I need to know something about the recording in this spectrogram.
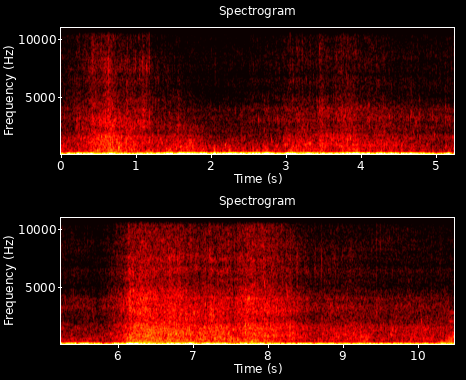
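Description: Small sea waves lapping over sand and mossy rocks at the water's edge, with a strong low rumble of wind on the microphone. A wave washes in more loudly about six seconds in.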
